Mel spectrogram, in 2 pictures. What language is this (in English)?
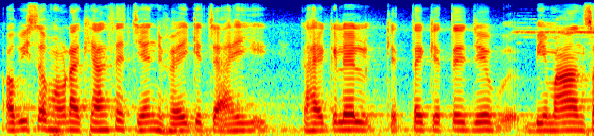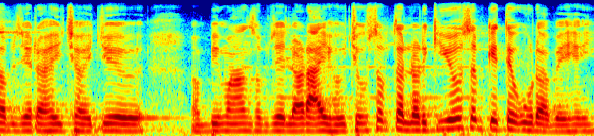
Maithili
